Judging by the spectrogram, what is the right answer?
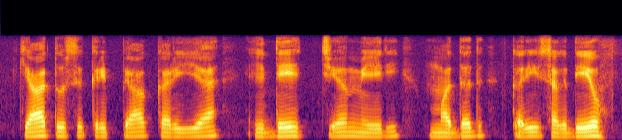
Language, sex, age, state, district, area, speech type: Dogri, male, 18-30, Jammu and Kashmir, Kathua, rural, read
